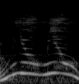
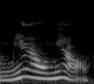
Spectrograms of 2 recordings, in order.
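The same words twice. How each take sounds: First: It imitates a small kitten's meow. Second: It imitates a grown cat's meow.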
